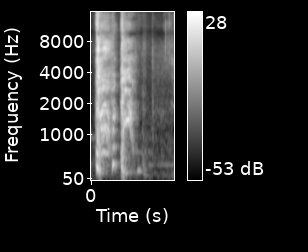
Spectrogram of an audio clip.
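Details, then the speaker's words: Adult coughing during a livestream, a cough described as lasting a long time. "Oh, Alex, I've had this cough forever."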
